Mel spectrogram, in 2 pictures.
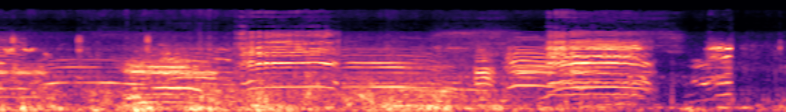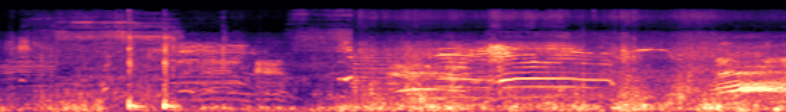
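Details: Sheep swim across the Krishna River, bleating in dense overlapping bursts of short arched calls, briefly pausing near the middle, with rushing water and human voices heard alongside.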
